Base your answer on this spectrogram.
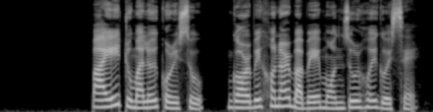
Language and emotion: Assamese, neutral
